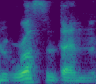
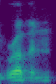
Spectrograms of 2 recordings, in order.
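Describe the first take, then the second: First: The name is pronounced following its spelling. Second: The name is pronounced differently from its spelling. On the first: The speaker calls it wrong. "spelled Ruthven" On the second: The speaker calls it right. "It's actually Ruthven"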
